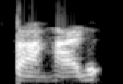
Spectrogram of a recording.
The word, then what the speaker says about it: Sahad: My name is Sahad, phonetically pronounced S-A-H-A-D.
